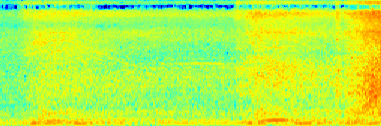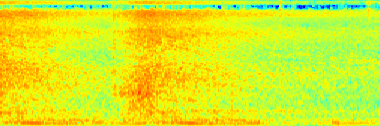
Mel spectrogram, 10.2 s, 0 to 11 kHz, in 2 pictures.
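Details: 1998 Ford F150 V8 just fitted with eight new spark plugs: two clean throttle blips from a smooth idle, rising and falling evenly with no misses or knocks; the engine pulls healthy and even.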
